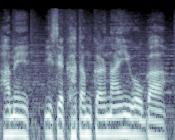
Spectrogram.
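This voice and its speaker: A man voicing a stern, resolute angelic spirit in an anime recap, speaking gravely and deliberately. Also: medium pitch, little pitch movement, darkish tone, soft background music, close to an everyday voice.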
